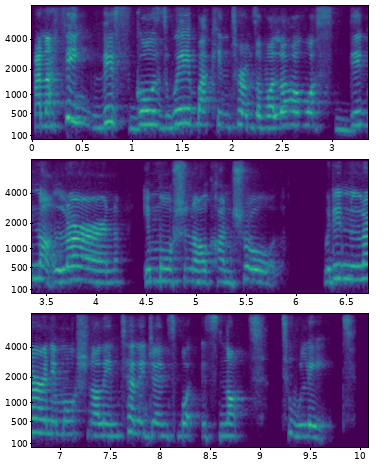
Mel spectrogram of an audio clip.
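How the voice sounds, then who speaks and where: A woman's voice: on the high side, fairly even intonation, a little slow, fairly bright tone, rough recording. A woman coach giving a motivational teaching talk, speaking emphatically and often checking in with her listeners.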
